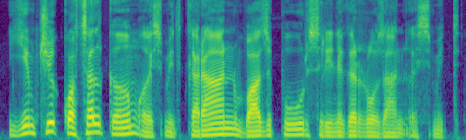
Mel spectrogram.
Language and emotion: Kashmiri, neutral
